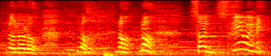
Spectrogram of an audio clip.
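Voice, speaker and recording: An actor with a Scottish accent playing a company boss wailing in an overacted death scene, in sketch comedy. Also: male voice, extremely high pitch, animated, moderate pace, music in the background. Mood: overwrought grief. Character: jovial, pushy male company boss who loves telling jokes.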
